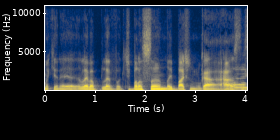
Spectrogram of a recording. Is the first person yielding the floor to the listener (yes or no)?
yes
